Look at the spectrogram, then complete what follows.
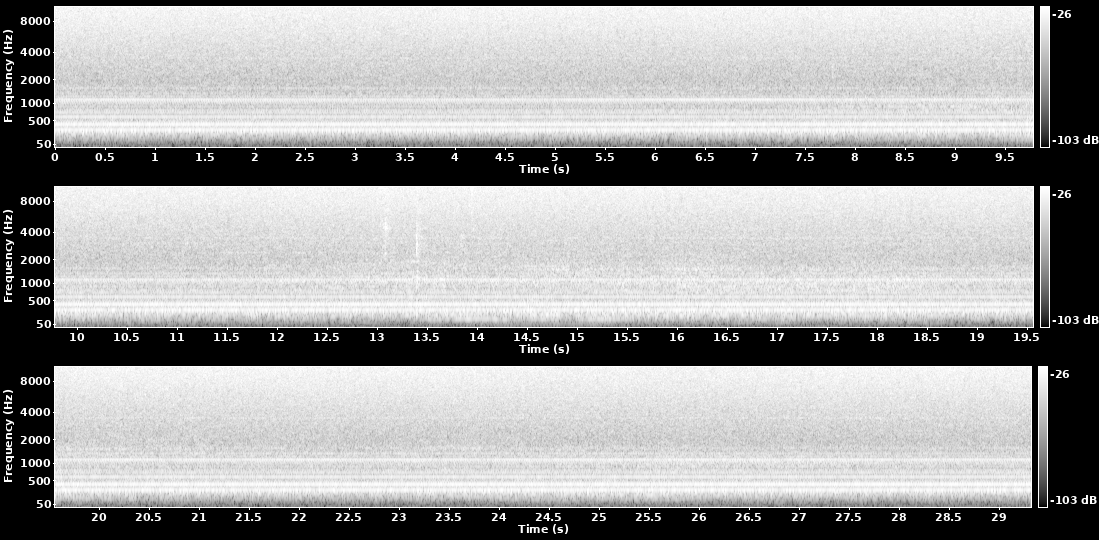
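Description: Faint, steady electrical hum made of several fixed tones, unchanging throughout.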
